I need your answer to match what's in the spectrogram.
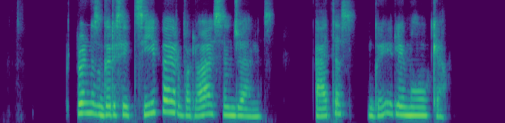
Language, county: Lithuanian, Kaunas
